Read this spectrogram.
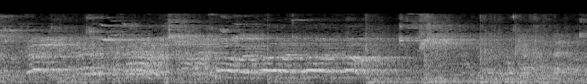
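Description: A basketball bounces on a wooden floor, echoing in a large gym.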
